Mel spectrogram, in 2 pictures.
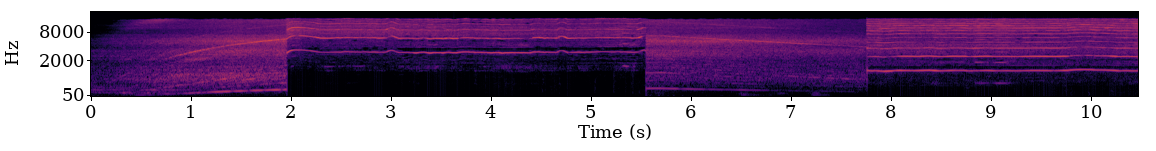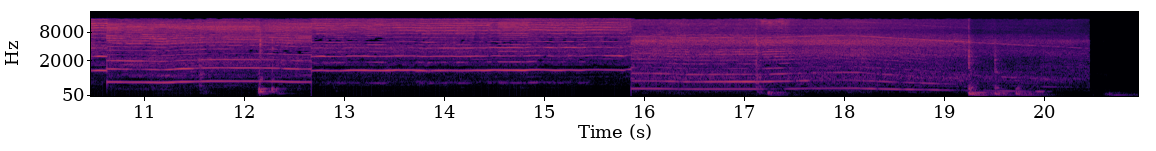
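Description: Handheld electric router running while it profiles the curved edge of a wooden tabletop: a steady motor whine that rises as it spins up at the start, changes pitch abruptly several times, and winds down near the end.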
